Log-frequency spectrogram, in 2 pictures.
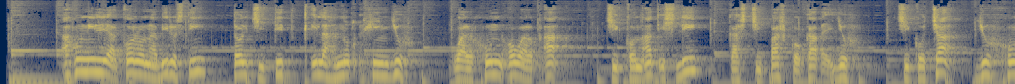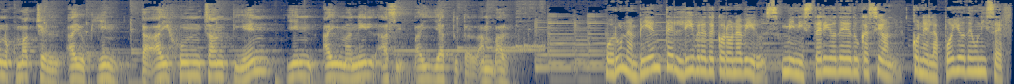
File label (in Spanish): Que es coronavirus Qanjobal; prevencion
